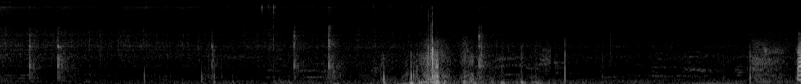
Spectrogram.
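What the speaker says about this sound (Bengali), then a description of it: "এইভাবে আমি হালকা আরও 2 থেকে 3 মিনিট একটু নাড়াচাড়া করে নিলেই কিন্তু তৈরি হয়ে যাবে আমাদের বিট ভাজা" Beetroot fry being stirred in a pan, with scattered spatula taps and scrapes over a faint low sizzle, and a louder clatter near the middle.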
